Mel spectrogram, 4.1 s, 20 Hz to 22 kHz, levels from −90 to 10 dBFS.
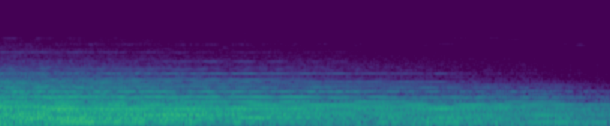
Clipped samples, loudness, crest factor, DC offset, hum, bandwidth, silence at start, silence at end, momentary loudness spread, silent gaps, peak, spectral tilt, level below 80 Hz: under 0.1%; -29 LUFS; 16 dB; under 0.1%; none; 5 kHz; 0 s; 0 s; 11 LU; none; -12 dBFS; -10.5 dB/octave; -46 dBFS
